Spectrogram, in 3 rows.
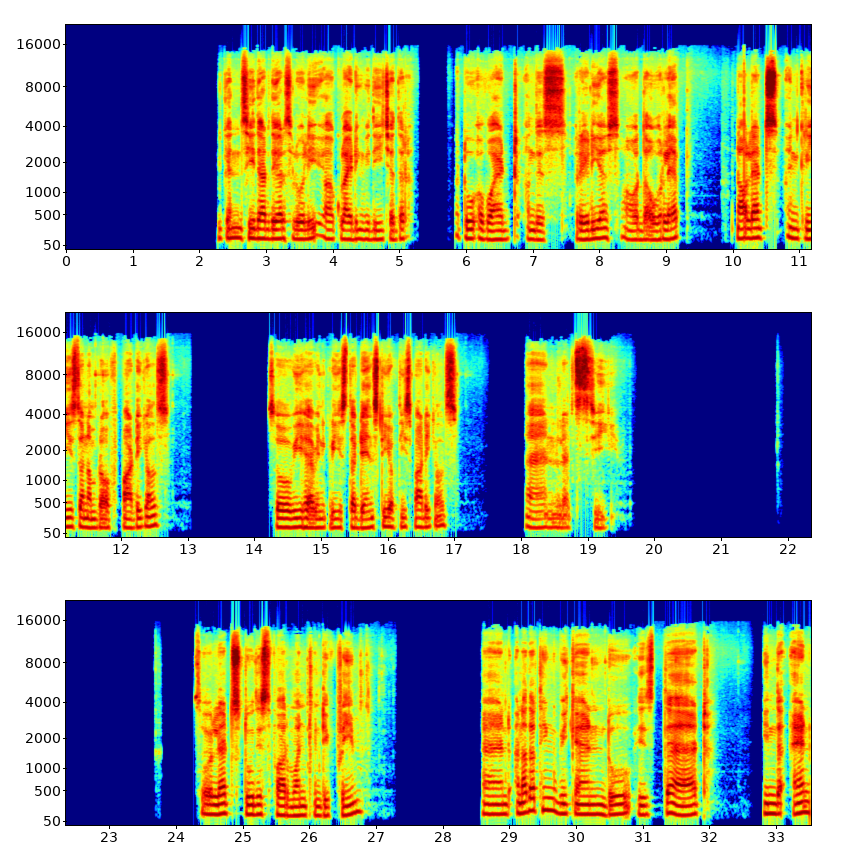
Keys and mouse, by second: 7.6 click, 8.8 click, 9.2 space, 9.8 click, 10.8 click, 11.5 click, 12.6 click, 13.2 KP_0, 15.0-16.4 drag, 17.0 click, 17.6 middle click, 18.5 shift+Right, 18.9 shift+Left, 19.4 space, 20.3-20.7 drag, 21.9 middle click, 22.2-23.9 middle drag, 24.1 KP_7, 25.6-27.1 drag, 27.3 middle click, 28.7 middle click, 29.4 middle click, 29.8-31.5 drag, 32.5-33.5 drag.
